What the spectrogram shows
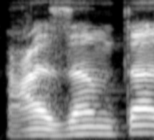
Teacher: زا میں سیٹی کی آواز پیدا کریں گے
